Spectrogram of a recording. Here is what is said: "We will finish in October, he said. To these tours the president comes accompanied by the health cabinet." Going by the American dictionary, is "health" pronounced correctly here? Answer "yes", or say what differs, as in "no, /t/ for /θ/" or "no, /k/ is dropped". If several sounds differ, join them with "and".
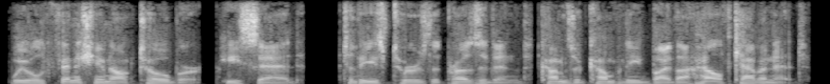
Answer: yes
